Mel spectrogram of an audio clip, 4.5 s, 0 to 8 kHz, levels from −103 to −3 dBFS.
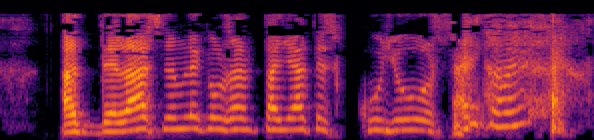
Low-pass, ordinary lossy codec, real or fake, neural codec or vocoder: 7.2 kHz; MP3, 24 kbps; fake; codec, 16 kHz, 4.8 kbps, FACodec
